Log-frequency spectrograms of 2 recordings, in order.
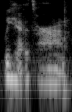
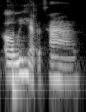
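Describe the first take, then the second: First: Breathy whisper of a fond memory. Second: Said in the usual way. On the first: Real, not acted. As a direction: whisper it like a secret you treasure. Fond memory repeated softly.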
